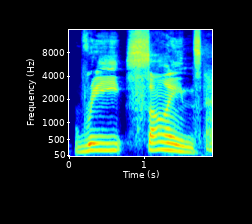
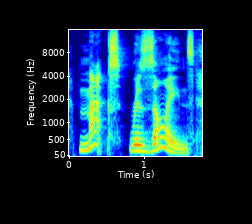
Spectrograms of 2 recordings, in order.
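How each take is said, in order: First: "resigns" split as ree-SIGNS, with an s sound; RESIGNS with a hyphen. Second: "resigns" drawn out slowly with a z sound; RESIGNS as quitting. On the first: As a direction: say "resigns" as re-signs, two separate words. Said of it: "he's missing a hyphen and changes the word to". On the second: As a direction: say "resigns" slowly, meaning quits. Hyphen joke, first reading. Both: Shown as a demonstration.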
